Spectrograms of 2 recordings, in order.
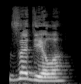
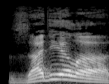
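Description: First: High, businesslike call to work; lightly voiced mouse getting down to business; brisk mouse voice. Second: Slow, loud hearty toast; cheerful toast. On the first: Benji calling everyone to business. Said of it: "произнёс Бенджи". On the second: Ford and Zaphod cheerfully toasting together. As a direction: raise the glass and call it out. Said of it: "дружно воскликнули они". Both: A narrator's reading.

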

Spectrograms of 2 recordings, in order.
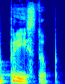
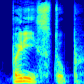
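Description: First: Said in the usual way. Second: "приступ" slow and set apart, sceptically; drawn-out, doubting stress on "приступ"; audible quote marks. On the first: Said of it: "с какой было произнесено слово". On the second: A narrator's reading. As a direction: put "приступ" in spoken quotation marks. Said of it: "интонация ... не оставляла никаких сомнений".

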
